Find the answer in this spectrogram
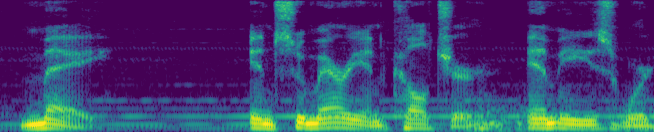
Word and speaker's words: me: Another potent symbol related to Enki is the Ms, pronounced May.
